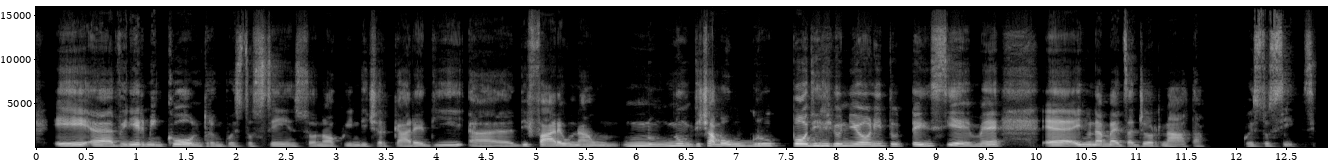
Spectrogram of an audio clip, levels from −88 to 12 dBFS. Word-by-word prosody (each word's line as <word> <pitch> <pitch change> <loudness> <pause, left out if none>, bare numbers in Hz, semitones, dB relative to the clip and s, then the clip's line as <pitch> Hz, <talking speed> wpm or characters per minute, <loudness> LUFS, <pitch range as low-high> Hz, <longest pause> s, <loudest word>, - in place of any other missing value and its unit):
e, 155 +3 +3
ehm, 145 -2 +1
venirmi 155 +1 +1
incontro, 145 -2 +1
in 130 +1 -9
questo 125 -1 -11
senso, 120 -1 -7
no, 130 +2 -6
quindi, 130 0 -9
cercare 130 +1 -5
di, 135 +5 -4
ehm, 120 -2 -6
di 115 +6 -6
fare 140 -1 +3
una 135 -3 -2
un 130 -4 -7
un 185 +2 0
nun 180 0 0
nun 200 -1 +2
diciamo, 165 -2 +4
1 185 +1 -1
gruppo 210 +2 +5
di 205 +1 +3
riunioni, 195 0 +2
tutte 180 -3 -3
insieme, 155 -4 +1 0.4
ehm, 150 -1 +4
in 165 - +1
1 155 -2 +2
mezza 145 -1 -2
giornata. 125 -4 -6 0.3
Questo 135 +1 -9
sì, 135 0 -6
s - - -12
145 Hz, 160 wpm, -21 LUFS, 130-175 Hz, 0.4 s, gruppo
